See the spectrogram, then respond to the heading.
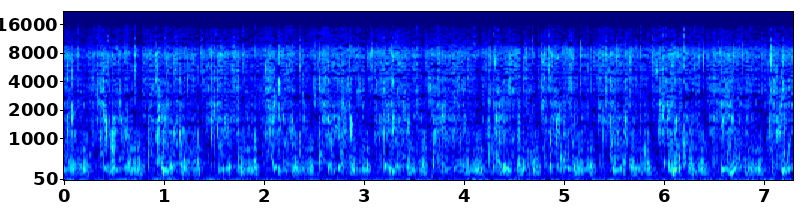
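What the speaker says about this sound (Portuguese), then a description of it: "O carneiro de 2 polegadas trabalhando, olha só como é que mantém uma constância, porque ele tá batendo muitas vezes por minuto" A 2-inch hydraulic ram pump runs with water flowing steadily, a continuous broadband rushing and splashing with a fast, even beating pulse throughout, fairly close and without speech.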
